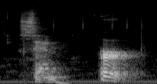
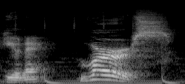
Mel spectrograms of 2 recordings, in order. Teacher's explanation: the weak R is quicker, shorter, smoother, and the strong R is longer, deeper, and darker.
